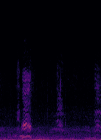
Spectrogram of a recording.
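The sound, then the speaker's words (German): A seagull squawks at a person trying to photograph it, giving three short, harsh squawks spaced about a second apart, clear over a steady low outdoor rumble. “Möwe meckert Cornelis an.”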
